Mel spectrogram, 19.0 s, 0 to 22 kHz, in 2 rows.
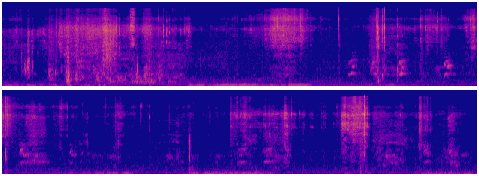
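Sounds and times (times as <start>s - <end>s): hands rustling pine needles: 0.0s - 18.9s
twigs snapping: 4.7s - 18.1s.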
